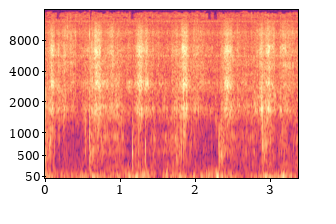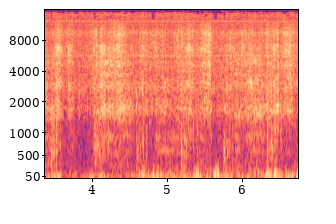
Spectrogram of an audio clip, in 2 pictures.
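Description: Skateboard wheels rumble steadily over rough pavement.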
